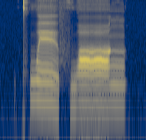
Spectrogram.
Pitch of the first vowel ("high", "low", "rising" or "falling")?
falling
